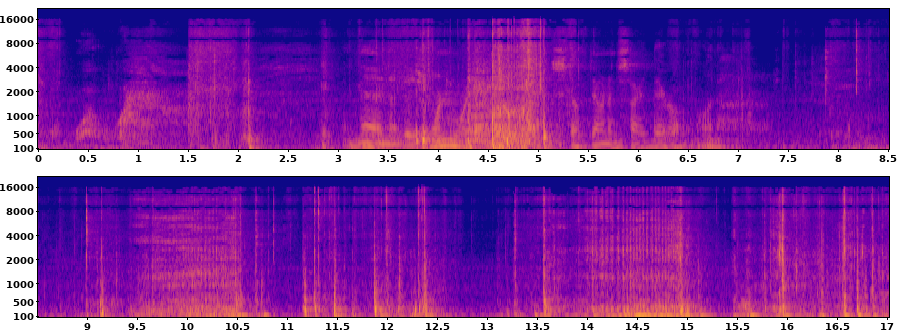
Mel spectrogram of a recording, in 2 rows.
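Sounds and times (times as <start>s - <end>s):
cardboard scraping and rustling: 3.0s - 5.4s, 9.0s - 17.0s.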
